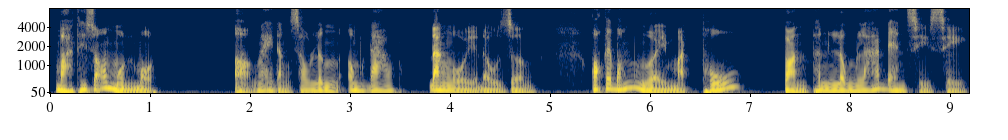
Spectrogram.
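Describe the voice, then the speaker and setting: Dramatic storyteller. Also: male voice, on the low side, wildly swooping pitch, unhurried, darkish tone, dry recording, studio quality. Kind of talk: dramatic horror story narration.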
